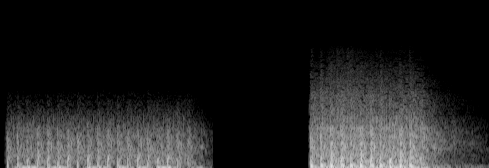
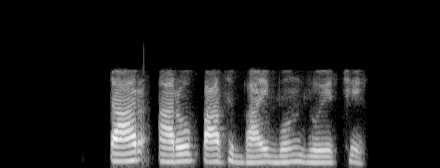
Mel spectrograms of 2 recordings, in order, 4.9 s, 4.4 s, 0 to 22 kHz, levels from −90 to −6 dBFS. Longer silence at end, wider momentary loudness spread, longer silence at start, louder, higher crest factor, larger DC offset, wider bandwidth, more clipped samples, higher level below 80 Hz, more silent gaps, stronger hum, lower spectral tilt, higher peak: second, 0.4 s vs 0.8 s; about the same, 14 LU vs 12 LU; second, 0.05 s vs 1.1 s; second, -31 LUFS vs -19 LUFS; about the same, 18 dB vs 18 dB; neither; about the same, 4.6 kHz vs 4.2 kHz; neither; first, -32 dBFS vs -62 dBFS; first, 2.98-3.06 s vs none; neither; about the same, -11 dB/octave vs -10 dB/octave; second, -12 dBFS vs -2 dBFS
